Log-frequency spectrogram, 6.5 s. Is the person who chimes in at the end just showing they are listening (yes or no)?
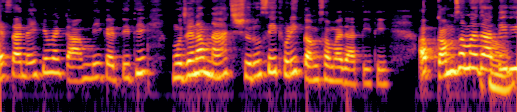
yes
